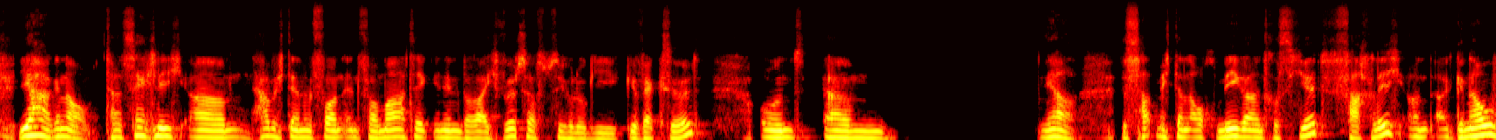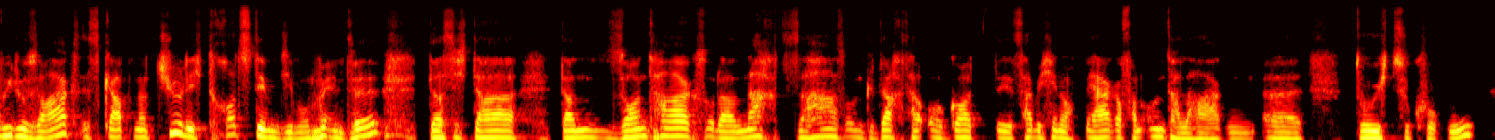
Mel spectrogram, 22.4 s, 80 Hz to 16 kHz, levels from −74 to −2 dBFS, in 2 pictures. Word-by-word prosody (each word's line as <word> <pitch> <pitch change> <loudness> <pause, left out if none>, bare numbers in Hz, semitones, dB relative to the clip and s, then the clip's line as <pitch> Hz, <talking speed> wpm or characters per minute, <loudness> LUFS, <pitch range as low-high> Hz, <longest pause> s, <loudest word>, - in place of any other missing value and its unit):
Ja 175 -1 +7
genau, 140 -9 0
tatsächlich, 155 +3 +1
ähm, 140 -2 +2
habe 155 0 0
ich - - -6
dann 140 -2 +1
von 140 +1 +1
Informatik 140 +1 0
in 135 - -2
den 135 -1 +2
Bereich 130 0 -1
Wirtschaftspsychologie 120 -8 -2
gewechselt 125 - -1 0.4
und, 140 -1 +1
ähm 130 -3 +1 1.1
ja, 140 -5 +1 0.3
es 125 +4 -3
hat 160 - -2
mich 145 -4 -2
dann 145 -1 +1
auch 140 -1 -3
mega 150 0 +6
interessiert 160 - -1
fachlich 165 - 0
und, 150 -1 -3
äh, 150 - -5
genau 170 +7 +6
wie 170 - +3
du 160 -1 +4
sagst, 155 - +1
es - - -10
gab 150 0 0
natürlich 155 - +1
trotzdem 160 -7 +1
die 120 +1 -3
Momente, 135 - 0 0.3
dass 135 -1 +1
ich 130 -2 -5
da 135 -1 +3 0.3
dann 135 0 +1
sonntags 150 +6 +1
oder 130 -5 +1
nachts 145 +4 -3
saß 140 +2 -2
und 140 -3 -8
gedacht 140 +4 -2
habe: 135 +1 -4
„Oh 130 -3 -5
Gott, 140 +2 -1
jetzt 130 -2 -4
habe 140 -1 -2
ich 125 - -5
hier 140 - -2
noch 125 -3 -1
Berge 135 0 0
von 135 +2 -5
Unterlagen, 115 -5 -4
äh, 120 -3 -3 0.4
durchzugucken“ 130 - 0
140 Hz, 160 wpm, -23 LUFS, 130-150 Hz, 1.1 s, Ja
